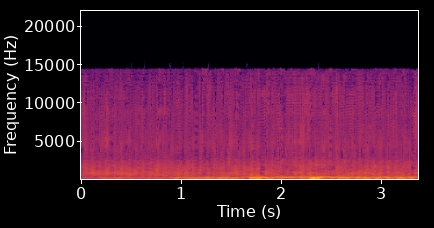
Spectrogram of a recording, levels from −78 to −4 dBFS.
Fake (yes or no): yes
